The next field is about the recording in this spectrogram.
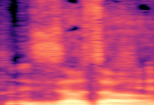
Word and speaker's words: XOXO: His name, Zozo. – Zozo. Yeah. And that's spelled XOXO, like I love you, I love you.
